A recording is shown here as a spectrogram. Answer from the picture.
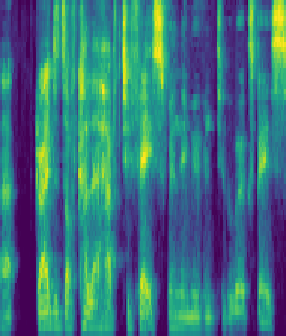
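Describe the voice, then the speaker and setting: Somewhat breathy, the voice moves at a moderate pace with fairly even intonation and a South African accent. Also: man. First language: Xitsonga. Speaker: engineer. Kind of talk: presentation talk. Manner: hesitant with fillers.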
